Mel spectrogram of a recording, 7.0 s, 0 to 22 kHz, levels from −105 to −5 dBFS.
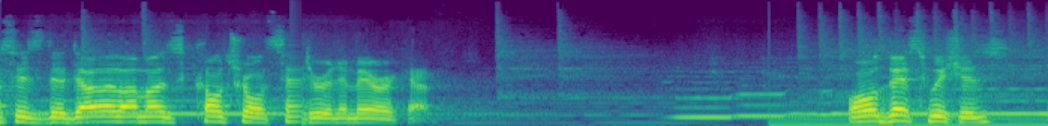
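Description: At 1.93 s a burst of packet loss removes about 80 ms of audio. The receiver stretches and fades the last sound for roughly 76 ms before playback jumps ahead. From 5.13 s to the end, mains hum sits underneath: a steady 50 Hz tone from power-line coupling, around 20 dB below the signal.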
